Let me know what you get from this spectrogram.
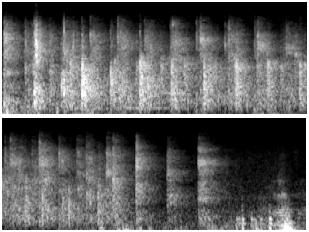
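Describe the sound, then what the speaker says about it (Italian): Audience clapping for a guest on an Italian news programme, a scattered run of claps of moderate loudness with a few sharper hits, ending in a louder clap near the end. "Damiano, ti facciamo un applauso"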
